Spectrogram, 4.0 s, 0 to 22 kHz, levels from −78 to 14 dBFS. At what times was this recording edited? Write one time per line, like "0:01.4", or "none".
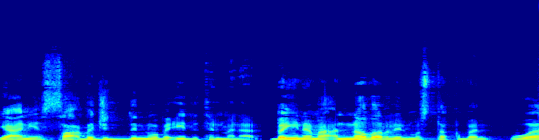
0:02.0

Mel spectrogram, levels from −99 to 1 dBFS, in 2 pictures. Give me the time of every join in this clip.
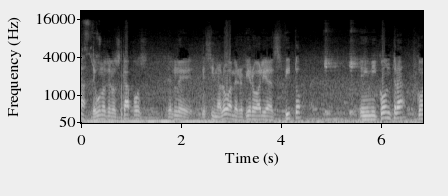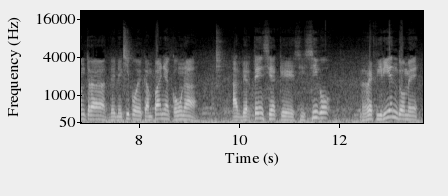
0:01.9
0:06.7

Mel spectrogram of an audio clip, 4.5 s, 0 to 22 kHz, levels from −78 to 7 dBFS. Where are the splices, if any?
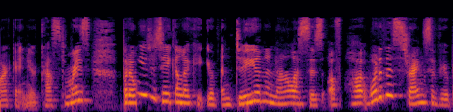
0:01.4
0:02.2
0:03.4

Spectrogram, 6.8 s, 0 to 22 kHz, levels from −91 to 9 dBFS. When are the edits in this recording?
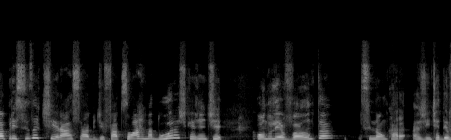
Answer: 0:03.8
0:05.3

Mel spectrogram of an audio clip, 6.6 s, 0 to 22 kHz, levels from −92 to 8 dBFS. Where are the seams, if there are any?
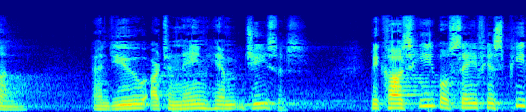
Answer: none

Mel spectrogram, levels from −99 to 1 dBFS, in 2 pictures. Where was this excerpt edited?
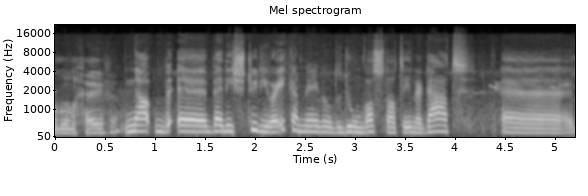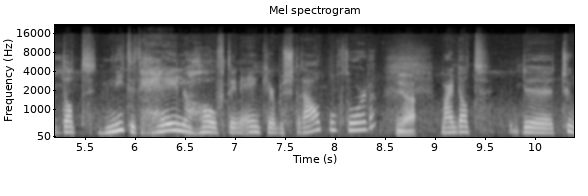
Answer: none

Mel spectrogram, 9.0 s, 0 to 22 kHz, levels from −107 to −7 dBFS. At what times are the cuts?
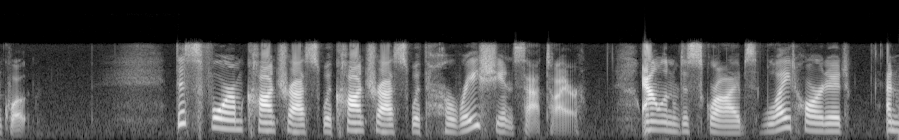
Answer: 0:03.3
0:06.4
0:06.8
0:07.6

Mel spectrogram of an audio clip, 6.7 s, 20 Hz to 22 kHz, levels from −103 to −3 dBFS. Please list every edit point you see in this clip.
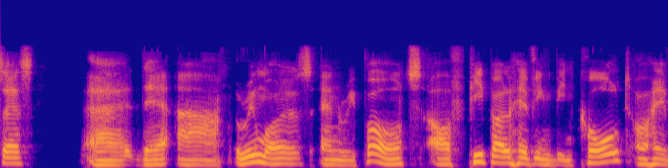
none

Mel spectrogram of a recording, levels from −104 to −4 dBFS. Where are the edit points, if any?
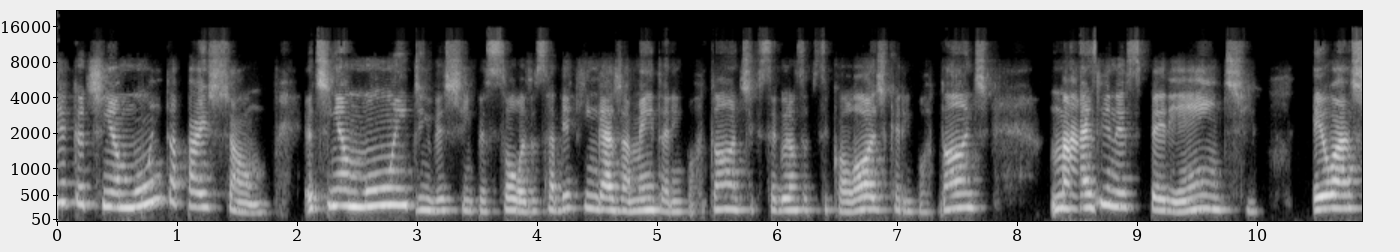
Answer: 0:03.0
0:08.6

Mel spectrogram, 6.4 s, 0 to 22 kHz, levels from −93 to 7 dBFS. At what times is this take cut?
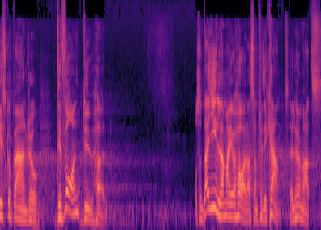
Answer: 0:01.6

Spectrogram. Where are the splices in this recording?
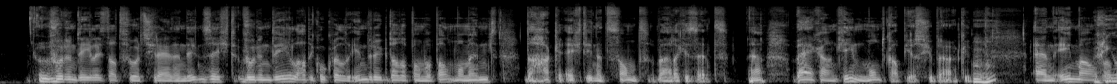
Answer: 0:07.4

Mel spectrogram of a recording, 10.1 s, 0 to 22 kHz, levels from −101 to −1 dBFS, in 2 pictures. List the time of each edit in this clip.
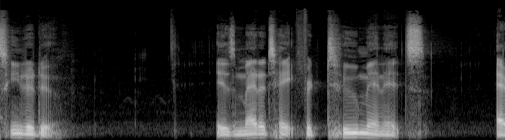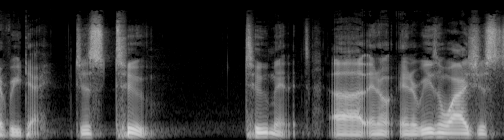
0:04.6
0:08.3

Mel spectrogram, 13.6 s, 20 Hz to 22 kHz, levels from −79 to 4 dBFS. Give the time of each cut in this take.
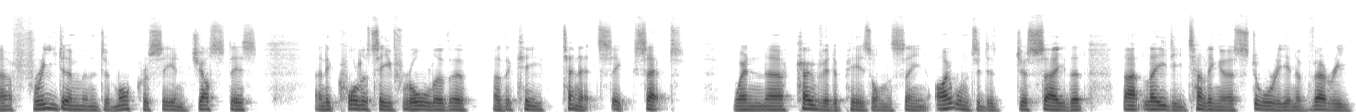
none

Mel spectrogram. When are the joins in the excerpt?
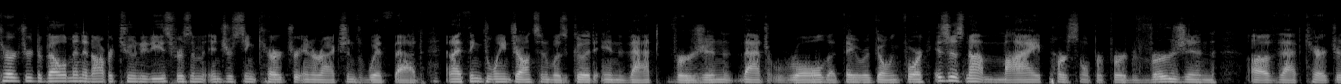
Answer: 0:09.3

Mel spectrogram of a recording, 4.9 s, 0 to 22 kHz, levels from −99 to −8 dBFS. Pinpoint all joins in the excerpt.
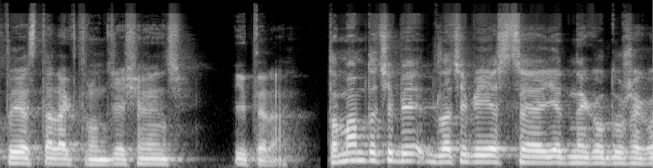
none

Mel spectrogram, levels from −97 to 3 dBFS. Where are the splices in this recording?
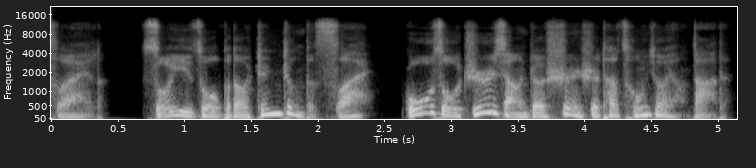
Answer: none

